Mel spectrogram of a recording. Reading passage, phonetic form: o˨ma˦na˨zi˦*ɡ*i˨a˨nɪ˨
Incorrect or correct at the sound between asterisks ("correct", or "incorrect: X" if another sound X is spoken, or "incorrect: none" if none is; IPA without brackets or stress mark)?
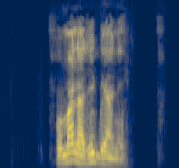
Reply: incorrect: ɡ͡b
